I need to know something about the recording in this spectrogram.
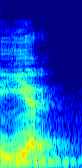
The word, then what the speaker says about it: year: जैसे एक शब्द है YEAR, अपन बोलते हैं ईयर, लेकिन होता क्या है ये। क्यों? क्योंकि जैसे ही आपका आया तो आर आपका क्या हो गया, साइलेंट हो गया। अब कोई दिक्कत नहीं, ये हो गया ये, तो हो गया छोटी, तो ई, और ये हो गया ए, और ये हो गया आर आपका साइलेंट, ईयर।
